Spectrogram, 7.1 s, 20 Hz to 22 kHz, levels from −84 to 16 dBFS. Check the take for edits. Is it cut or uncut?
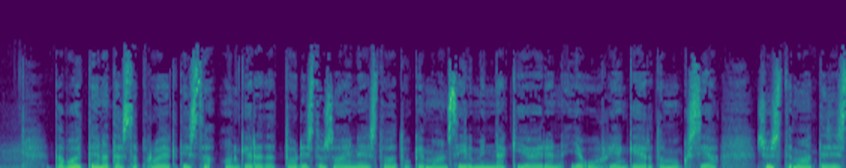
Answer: uncut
